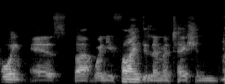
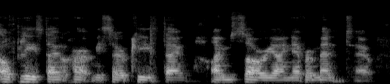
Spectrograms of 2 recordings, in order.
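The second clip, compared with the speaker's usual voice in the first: mock humble, cowering pleading tone. Acting out the exposed humbug wizard begging Dorothy: acting out a humble pleading humbug. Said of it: "a humble humbug".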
